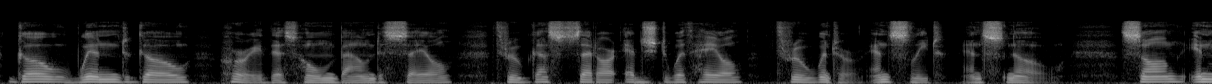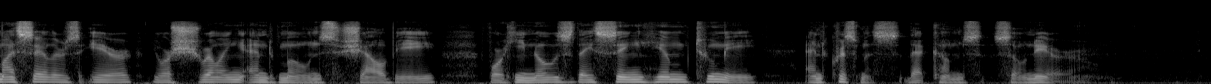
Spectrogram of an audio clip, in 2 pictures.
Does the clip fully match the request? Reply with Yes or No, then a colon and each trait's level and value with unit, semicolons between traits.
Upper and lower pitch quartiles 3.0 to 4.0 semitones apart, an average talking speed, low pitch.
No: average, 3.3 semitones; slow, 100 wpm; low, 105 Hz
